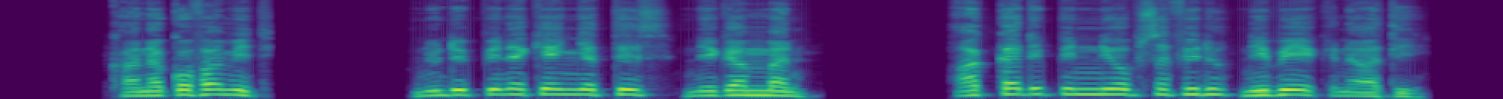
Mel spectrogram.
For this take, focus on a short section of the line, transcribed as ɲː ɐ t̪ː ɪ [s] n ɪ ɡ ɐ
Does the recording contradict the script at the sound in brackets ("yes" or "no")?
no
